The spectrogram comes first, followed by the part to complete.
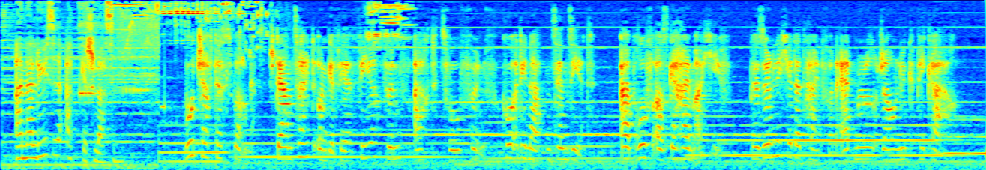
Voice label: Discovery Computer; Star Trek Discovery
